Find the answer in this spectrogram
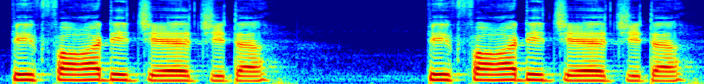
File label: "pefatecicetv", Muscogee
